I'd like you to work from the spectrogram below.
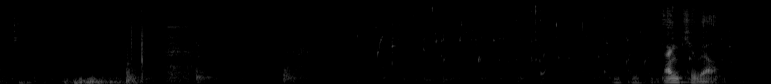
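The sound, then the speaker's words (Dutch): Water is poured into a glass, a trickling, gurgling stream with scattered drips that swells into a louder splash near the end. “Ondertussen pak ik water.”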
